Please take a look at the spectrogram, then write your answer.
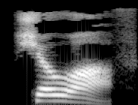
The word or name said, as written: show off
